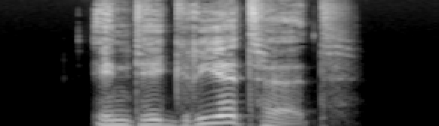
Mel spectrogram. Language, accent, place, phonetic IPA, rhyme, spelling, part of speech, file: German, Germany, Berlin, [ˌɪnteˈɡʁiːɐ̯tət], -iːɐ̯tət, integriertet, verb, De-integriertet.ogg
- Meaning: inflection of integrieren: 1. second-person plural preterite 2. second-person plural subjunctive II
